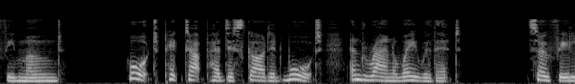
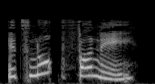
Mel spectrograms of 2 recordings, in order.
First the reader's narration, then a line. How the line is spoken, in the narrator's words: Sophie wailed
